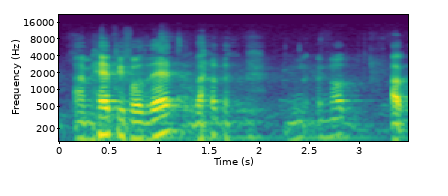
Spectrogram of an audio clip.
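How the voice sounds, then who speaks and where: A man with an Italian accent at a fairly slow pace, with ordinary pitch variation. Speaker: foundation general manager. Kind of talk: welcome speech. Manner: halting.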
